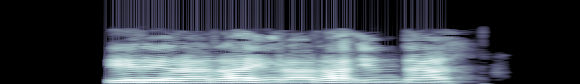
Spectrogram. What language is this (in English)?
Mari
